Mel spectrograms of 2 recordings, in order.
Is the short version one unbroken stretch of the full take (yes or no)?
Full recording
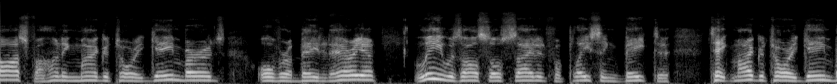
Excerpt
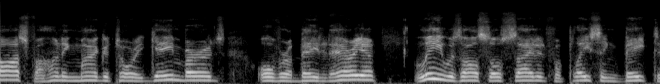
yes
